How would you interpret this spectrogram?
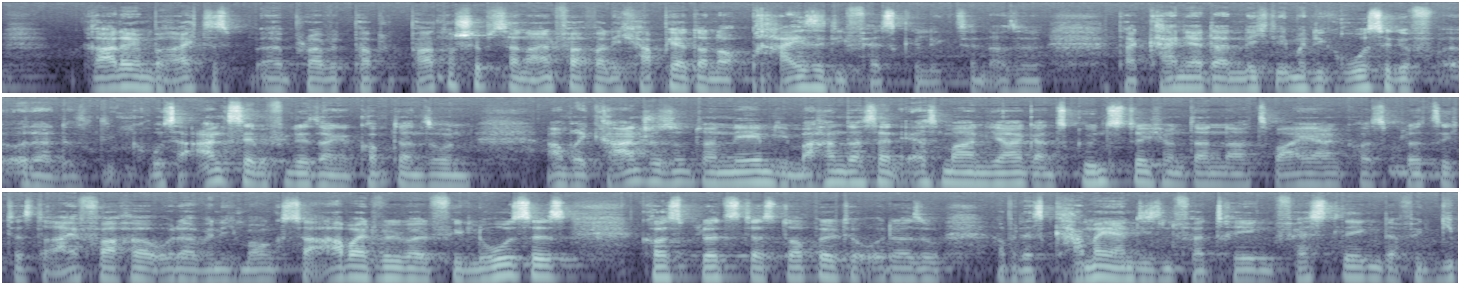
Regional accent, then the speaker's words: Bonn, North Rhine-Westphalia, Germany; born or raised there

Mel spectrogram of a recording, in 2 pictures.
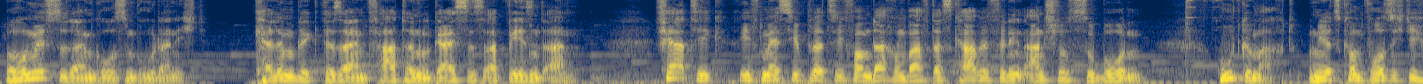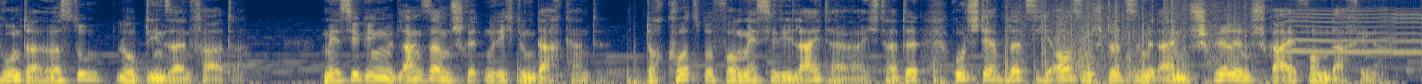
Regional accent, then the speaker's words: Cologne, North Rhine-Westphalia, Germany; bei uns in Fühling, wo ich aufgewachsen bin.

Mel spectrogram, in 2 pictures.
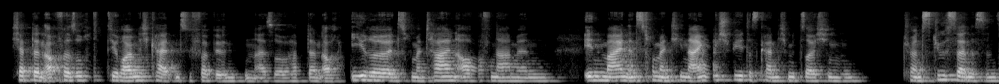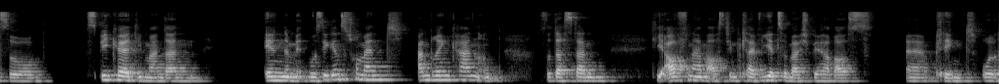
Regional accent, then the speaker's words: Munich, Bavaria, Germany; also born or lived in Lucerne; now in Bern, Switzerland; ich komme aus Deutschland ursprünglich, aus München und lebe jetzt seit einigen Jahren in der Schweiz, erst in Luzern, wo ich noch Jazzstudium und freie Improvisation gemacht habe. Und jetzt bin ich seit eineinhalb Jahren in Bern

